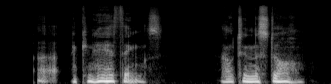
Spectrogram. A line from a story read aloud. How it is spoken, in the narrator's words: whispered O'Keefe faintly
